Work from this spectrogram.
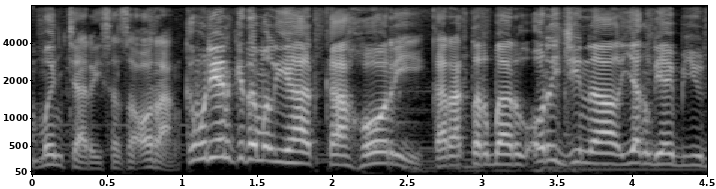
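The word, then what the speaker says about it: Kahhori: Kemudian kita melihat Kahori, karakter baru original yang debut di series ini. Namanya sebenarnya dibacanya Kahorti menurut Ryan Little yang memproduseri dan menulis episode ini.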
